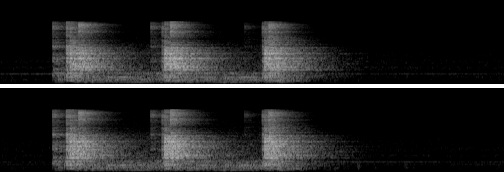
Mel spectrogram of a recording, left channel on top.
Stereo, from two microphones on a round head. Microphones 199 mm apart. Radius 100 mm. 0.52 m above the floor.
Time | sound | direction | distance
0.5 | tapping | 5° right (ahead or behind) | 0.9 m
